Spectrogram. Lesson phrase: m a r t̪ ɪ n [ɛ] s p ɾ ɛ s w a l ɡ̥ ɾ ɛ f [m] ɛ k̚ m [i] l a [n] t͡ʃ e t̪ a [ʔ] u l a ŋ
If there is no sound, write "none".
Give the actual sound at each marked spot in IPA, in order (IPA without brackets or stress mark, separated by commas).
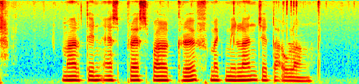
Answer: ɛ, m, i, n, ʔ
